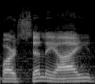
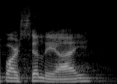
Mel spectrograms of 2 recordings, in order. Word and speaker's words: Barzillai: His name is pronounced in various ways. I hear it pronounced in different manners. I have to confess, I don't know what the correct pronunciation of the Hebrew of the word is, but we will call him Barzillai this morning. That is the most common pronunciation of it, I understand.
